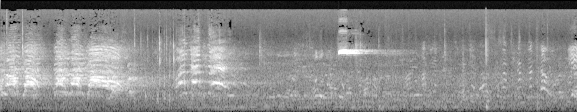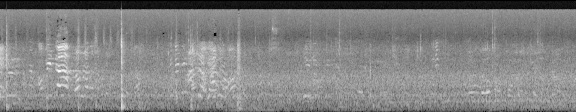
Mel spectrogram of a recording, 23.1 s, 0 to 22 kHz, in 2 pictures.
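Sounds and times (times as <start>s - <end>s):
young players shouting: 0.0s - 2.8s, 3.5s - 5.1s, 9.6s - 13.6s, 14.3s - 16.3s
referee's whistle: 6.7s - 8.2s
football being kicked: 13.9s - 14.2s.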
